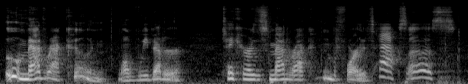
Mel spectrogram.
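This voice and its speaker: Gravelly woman chatting on a game stream. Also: fairly high pitch, expressive, moderate pace, a little mellow. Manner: chatty, laughs often, blunt swearing. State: starting to lose her voice. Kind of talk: casual livestream chat while gaming.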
